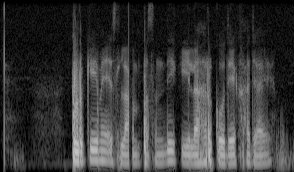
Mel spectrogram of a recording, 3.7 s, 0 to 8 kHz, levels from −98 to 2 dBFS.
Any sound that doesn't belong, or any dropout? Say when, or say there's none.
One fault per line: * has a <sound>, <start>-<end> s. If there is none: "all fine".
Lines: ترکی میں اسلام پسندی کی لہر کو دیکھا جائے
* has a dropout, 1.6-1.7 s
